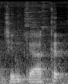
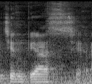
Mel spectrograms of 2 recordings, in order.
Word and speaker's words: Jean Piaget: Saya dikomplain karena ini bacanya bukan Jean Piaget kak, tapi Jean Piaget ya, Jean Piaget ya.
